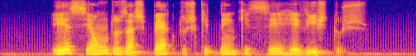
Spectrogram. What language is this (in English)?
Portuguese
